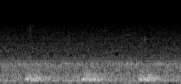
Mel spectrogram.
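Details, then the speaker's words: Early pregnancy ultrasound at the doctor's, heart already visible on screen: three soft, regular whooshing pulses over steady machine hiss, an early fetal heartbeat. "Já se vê o coraçãozinho ali, não sei se vamos ouvir, mas vê-se."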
